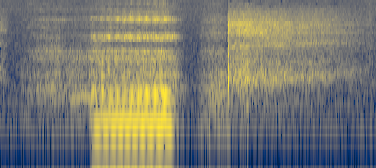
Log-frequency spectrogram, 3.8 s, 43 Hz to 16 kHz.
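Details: Person asleep during the last leg of a 48-hour film project: a single loud, buzzing inward snore lasting about a second, then a short snort and quiet breathing; ordinary snoring.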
